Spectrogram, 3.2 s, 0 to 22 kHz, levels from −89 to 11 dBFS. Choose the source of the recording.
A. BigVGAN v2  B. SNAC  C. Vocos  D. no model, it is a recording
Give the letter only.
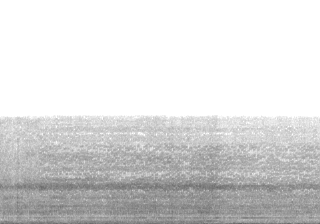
B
